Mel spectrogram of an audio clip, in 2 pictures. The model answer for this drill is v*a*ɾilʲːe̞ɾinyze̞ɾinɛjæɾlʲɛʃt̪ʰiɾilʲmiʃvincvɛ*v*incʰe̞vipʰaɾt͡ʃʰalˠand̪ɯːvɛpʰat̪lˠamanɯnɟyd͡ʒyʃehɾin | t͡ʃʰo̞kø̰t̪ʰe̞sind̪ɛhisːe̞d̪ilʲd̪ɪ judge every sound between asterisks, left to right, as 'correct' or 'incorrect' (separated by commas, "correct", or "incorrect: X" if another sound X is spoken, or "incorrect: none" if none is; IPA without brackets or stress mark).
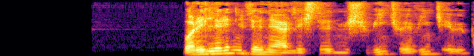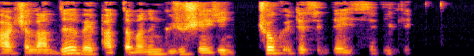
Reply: correct, correct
